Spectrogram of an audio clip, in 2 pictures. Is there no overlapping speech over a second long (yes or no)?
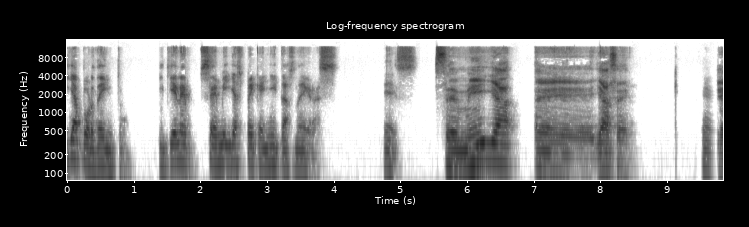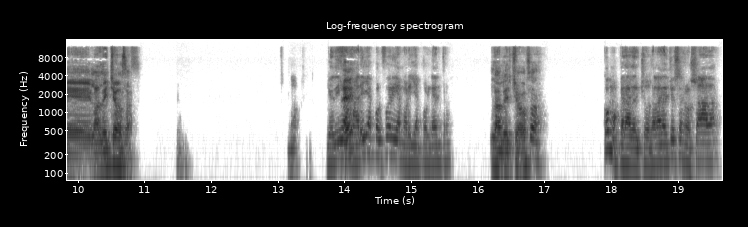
yes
